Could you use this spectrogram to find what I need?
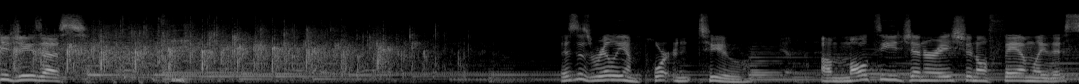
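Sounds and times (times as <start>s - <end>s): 
speech: 0.0s - 2.7s, 5.6s - 10.7s
audience clapping: 0.0s - 5.0s.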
